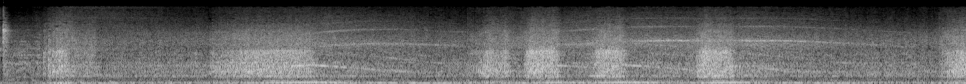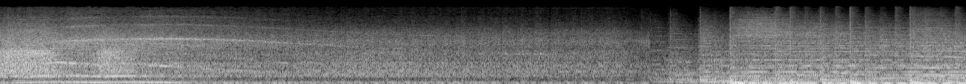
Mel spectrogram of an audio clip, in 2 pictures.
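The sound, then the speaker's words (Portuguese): Loud V8 engines of Brazilian race cars, modified and lightened cars with huge V8 engines from American Ford and Chevrolet cars, rev in repeated bursts, their pitch climbing and falling as they pass by, followed by a harsher, steady roar near the end. No one speaks. “Em 1956 realizou-se a primeira prova de longa duração, as Mil Milhas Brasileiras, onde predominavam as carreteiras, que eram carros adaptados, aliviados o peso e com motores enormes V8, oriundos dos carros americanos Ford e Chevrolet.”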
